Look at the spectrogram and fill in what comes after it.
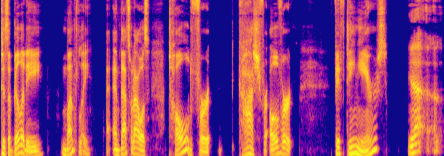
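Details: Stuttering in an adult host who has stuttered since growing up and still stutters.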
